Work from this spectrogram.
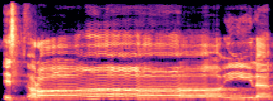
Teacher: اس بڑے مد کو 4 سے 5 الف کے برابر کھینچ کر کے پڑھیں گے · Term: بڑا مد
